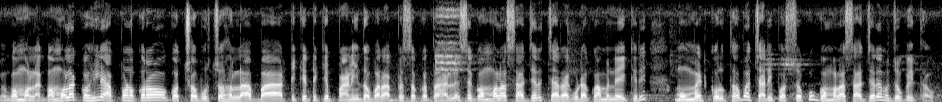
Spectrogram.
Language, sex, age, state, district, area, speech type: Odia, male, 30-45, Odisha, Kendrapara, urban, spontaneous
